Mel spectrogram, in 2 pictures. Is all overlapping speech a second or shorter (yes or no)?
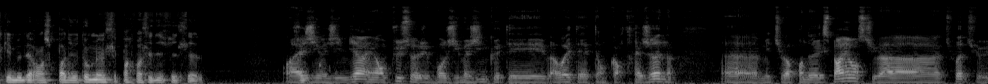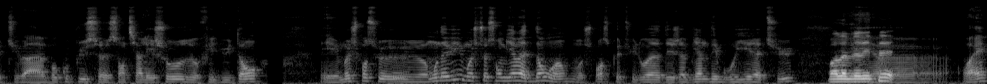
yes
